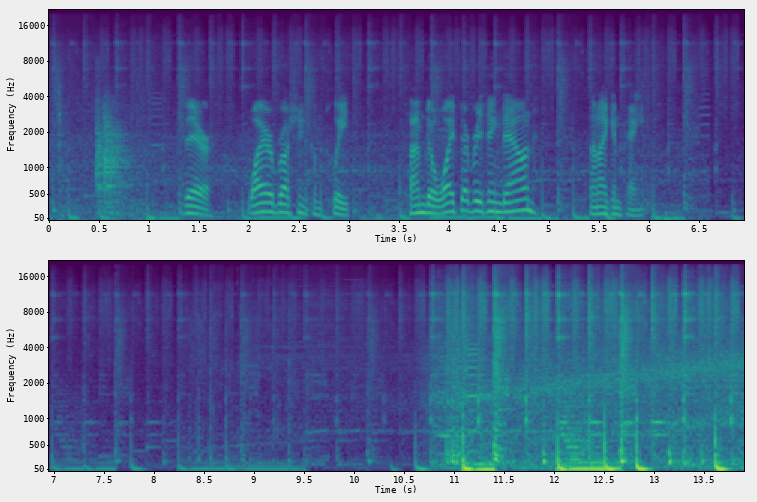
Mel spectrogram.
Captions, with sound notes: (items thudding) There, wire brushing complete, time to wipe everything down, then I can paint. (upbeat music continues)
